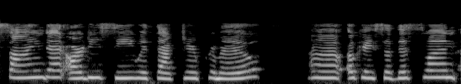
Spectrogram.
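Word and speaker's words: Primeau: P primo is uh is that how you say it? Primo. Um yes. That's spelled P R I M E A U.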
